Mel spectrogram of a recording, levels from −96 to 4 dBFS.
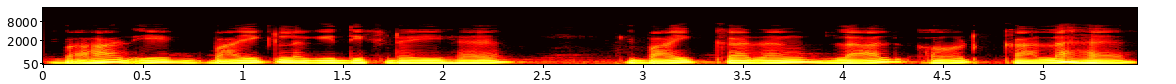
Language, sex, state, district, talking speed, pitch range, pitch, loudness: Hindi, male, Bihar, Patna, 155 wpm, 120-140 Hz, 130 Hz, -13 LUFS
